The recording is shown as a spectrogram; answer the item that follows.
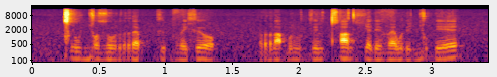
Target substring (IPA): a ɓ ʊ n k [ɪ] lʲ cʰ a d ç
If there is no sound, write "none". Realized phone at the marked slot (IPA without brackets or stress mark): ɪ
